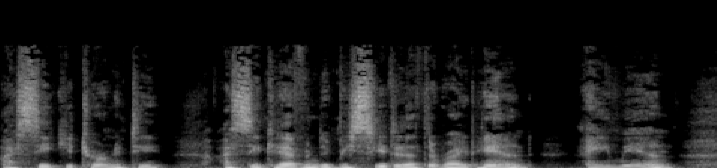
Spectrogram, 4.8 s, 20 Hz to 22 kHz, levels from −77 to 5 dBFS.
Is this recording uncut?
yes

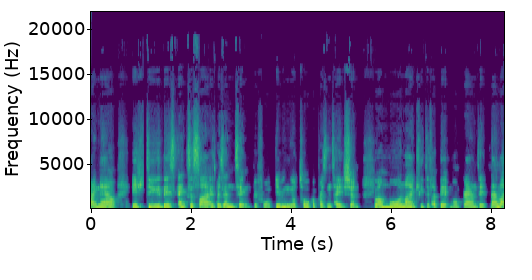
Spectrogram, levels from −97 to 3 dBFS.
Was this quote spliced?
yes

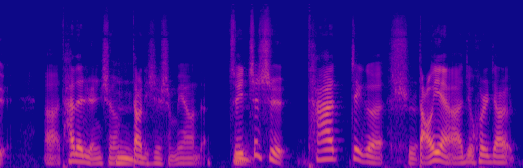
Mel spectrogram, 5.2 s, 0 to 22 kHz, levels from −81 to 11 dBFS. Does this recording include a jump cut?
yes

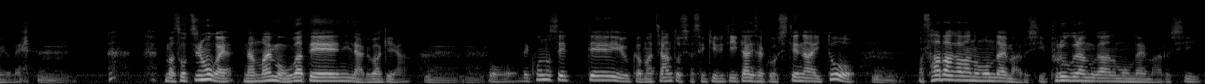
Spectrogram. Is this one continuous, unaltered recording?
no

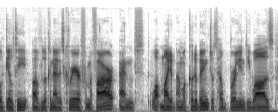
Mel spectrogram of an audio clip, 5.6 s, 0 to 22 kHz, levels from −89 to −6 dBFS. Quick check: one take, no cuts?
no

